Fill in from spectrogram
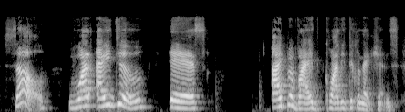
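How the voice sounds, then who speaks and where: A woman from the Philippines with a Filipino accent, speaking earnestly as a webinar panel speaker and often pausing on fillers. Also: fairly high pitch, expressive, pushed and bright. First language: a Philippine language. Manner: earnest, hesitant with many fillers. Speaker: panel speaker, networking organizer.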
